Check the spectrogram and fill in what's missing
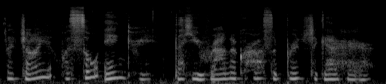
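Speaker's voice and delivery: plain reading voice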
